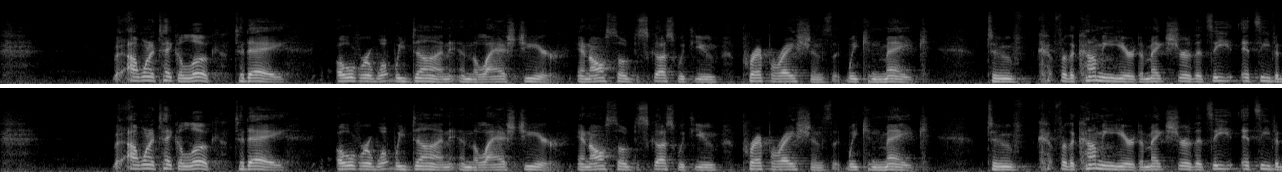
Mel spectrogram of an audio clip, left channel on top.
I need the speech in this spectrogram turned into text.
But I want to take a look today over what we've done in the last year and also discuss with you preparations that we can make for the coming year to make sure that it's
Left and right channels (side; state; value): both; normal; correlation 0.41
